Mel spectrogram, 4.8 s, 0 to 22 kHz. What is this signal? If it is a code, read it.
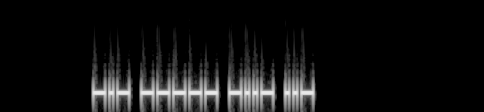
Morse code, heard as a keyed tone, about 30 wpm, 700 Hz. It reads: K0XU
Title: USA Call Signs - 4 Characters - Repeated 2x - 30wpm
